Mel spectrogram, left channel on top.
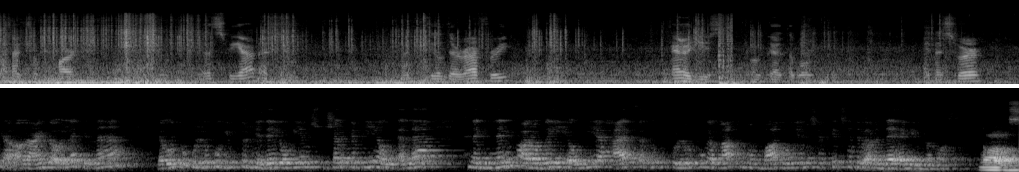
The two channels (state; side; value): different; both; correlation 0.01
